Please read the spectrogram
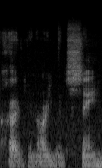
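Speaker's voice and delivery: muttered disbelief. Retold or imitated. Muttering to himself at the doctor.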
